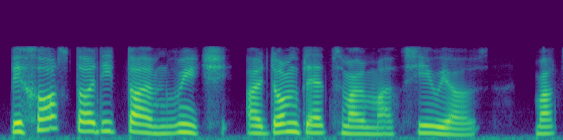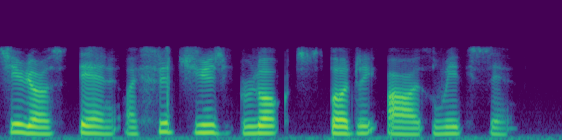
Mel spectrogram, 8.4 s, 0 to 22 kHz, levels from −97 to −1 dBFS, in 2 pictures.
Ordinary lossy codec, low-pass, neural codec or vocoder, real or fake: none; 5.4 kHz; autoencoder, 22.05 kHz, a latent of 192 numbers a frame, VITS, trained on many speakers; fake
